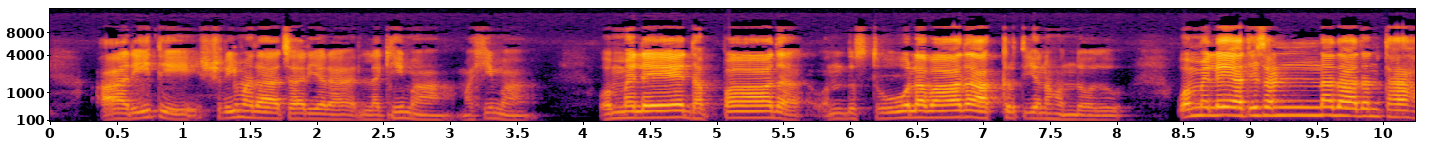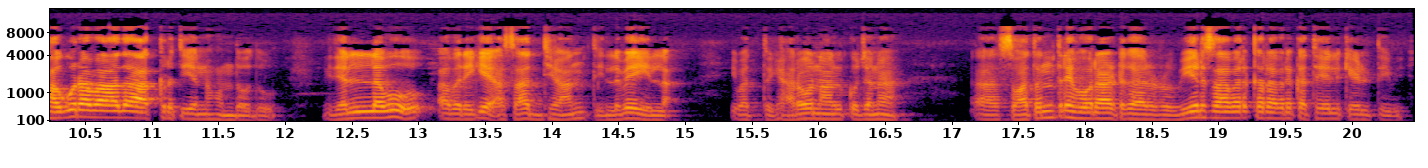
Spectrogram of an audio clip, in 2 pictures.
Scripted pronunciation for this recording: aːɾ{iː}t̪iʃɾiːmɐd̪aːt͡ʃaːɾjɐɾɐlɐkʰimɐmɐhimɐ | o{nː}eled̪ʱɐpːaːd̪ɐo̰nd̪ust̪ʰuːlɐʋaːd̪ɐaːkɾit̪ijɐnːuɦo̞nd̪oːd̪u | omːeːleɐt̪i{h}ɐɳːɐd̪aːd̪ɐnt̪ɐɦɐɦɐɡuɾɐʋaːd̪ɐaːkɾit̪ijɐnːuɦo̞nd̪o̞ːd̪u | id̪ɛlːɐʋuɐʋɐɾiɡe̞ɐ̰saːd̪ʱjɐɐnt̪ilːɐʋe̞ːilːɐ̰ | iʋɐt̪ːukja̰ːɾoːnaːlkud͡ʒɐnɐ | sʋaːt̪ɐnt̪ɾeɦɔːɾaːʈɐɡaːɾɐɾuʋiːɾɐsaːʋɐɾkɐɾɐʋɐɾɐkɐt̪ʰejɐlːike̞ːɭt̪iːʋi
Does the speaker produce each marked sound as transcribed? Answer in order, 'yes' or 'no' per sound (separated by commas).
yes, no, no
